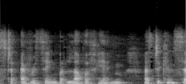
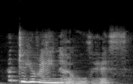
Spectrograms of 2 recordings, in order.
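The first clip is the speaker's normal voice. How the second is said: higher and louder, curious and astonished; eager surprise; 6 semitones higher, 7 dB louder than usual. A narrator's reading. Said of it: "cried Missus Gardiner, whose curiosity".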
